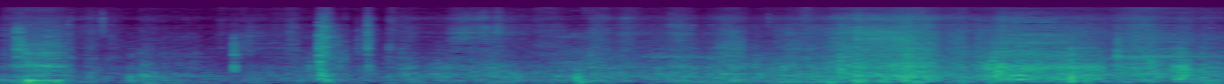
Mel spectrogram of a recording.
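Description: Rustling of plastic packaging and things being handled in a bag, with a few light clicks in the first two seconds and louder rustling from about four seconds in.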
